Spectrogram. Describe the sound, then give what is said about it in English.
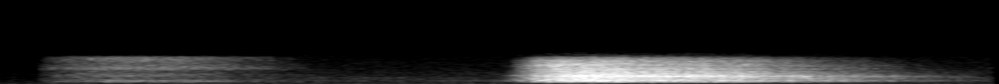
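A deep breath drawn in during a guided breathing exercise: two breathy rushes of air, the first softer and shorter, the second louder and longer, fading slowly. “And deep breath in.”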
